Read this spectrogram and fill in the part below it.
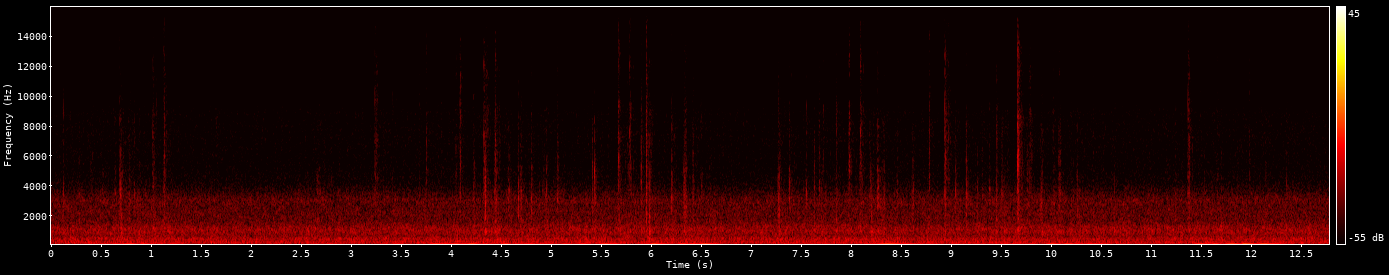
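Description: Computer keyboard typing while writing an IELTS essay, a continuous close patter of key clicks with occasional louder strokes and a low background hum, no talk.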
